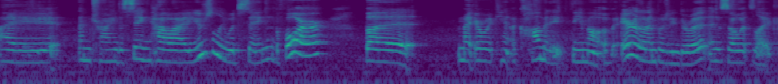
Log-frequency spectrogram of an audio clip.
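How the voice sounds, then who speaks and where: A woman speaks at a fairly slow pace with a fairly high pitch and lively intonation, her voice carrying audible room echo over noticeable background noise. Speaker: vlogger. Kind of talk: casual monologue vlog.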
